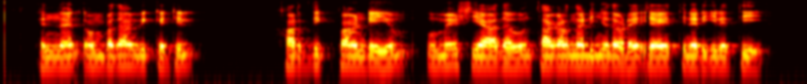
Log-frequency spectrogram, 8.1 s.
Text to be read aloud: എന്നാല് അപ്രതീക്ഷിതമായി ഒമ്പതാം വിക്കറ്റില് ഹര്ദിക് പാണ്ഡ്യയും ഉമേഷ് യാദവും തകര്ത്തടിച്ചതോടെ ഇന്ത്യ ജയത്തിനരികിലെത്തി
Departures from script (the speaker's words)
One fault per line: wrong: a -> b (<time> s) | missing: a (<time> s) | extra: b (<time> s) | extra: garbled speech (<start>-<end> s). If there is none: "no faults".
missing: അപ്രതീക്ഷിതമായി (0.8 s)
missing: ഇന്ത്യ (6.4 s)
